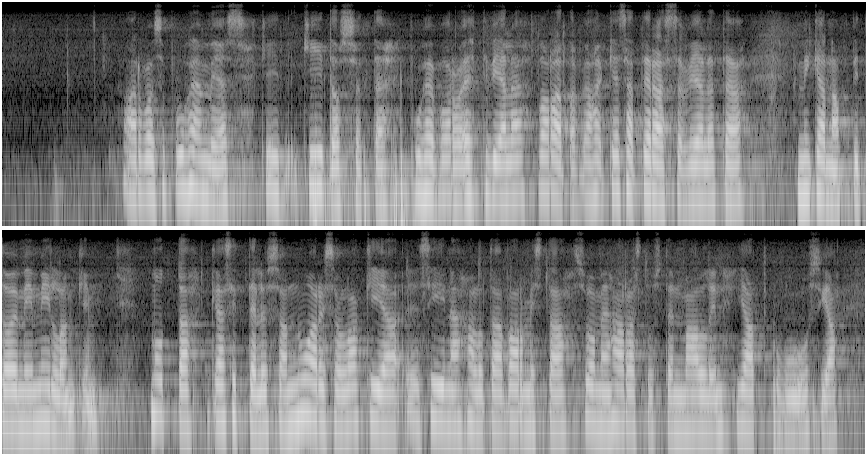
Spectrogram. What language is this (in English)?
Finnish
